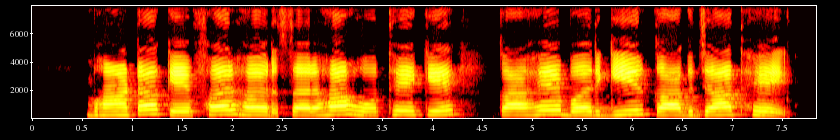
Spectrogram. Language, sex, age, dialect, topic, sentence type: Chhattisgarhi, female, 41-45, Eastern, agriculture, question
